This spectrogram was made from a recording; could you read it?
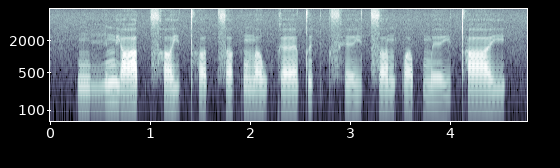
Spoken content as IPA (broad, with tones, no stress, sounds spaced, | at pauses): ŋ iː˨˥ n j aː˨˥ t̚ t͡sʰ ɐ˧ j t̪ʰ ɐ˨ t̚ s ɐ˨˥ k̚ n̪ ɐ˧ w k ɛː˨˧ t̪ ɪ˥ k̚ t͡sʰ e˨ j t͡s ɐ˧ n p ɐ˧ p̚ m e˨˧ j t̪ʰ aː˥ j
